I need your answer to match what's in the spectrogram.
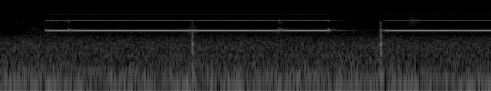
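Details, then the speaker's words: Honda Shadow clutch safety switch continuity test with multimeter: clear high beep twice, over a second each, with clutch pulled in, switch closed and passing current; silent with clutch released. Checked for no-start in first gear. "but if you pull if you pull the clutch together right you pull the clutch in and then you connect you should hear the beep that's me and the current go through it right"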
